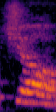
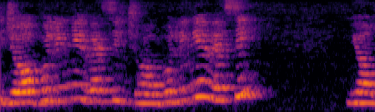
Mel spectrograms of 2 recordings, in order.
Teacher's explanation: क्यों इनको तालव्य क्यों कहते हैं? क्योंकि जब हम इन वर्णों का उच्चारण करते हैं तो हमारी जो जीभ है वो तालु पे क्या होती है? टच होती है, तालु पे स्पर्श होती है और तब जाके क्या है, इन वर्णों की ध्वनि आती है। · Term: तालव्य व्यंजन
